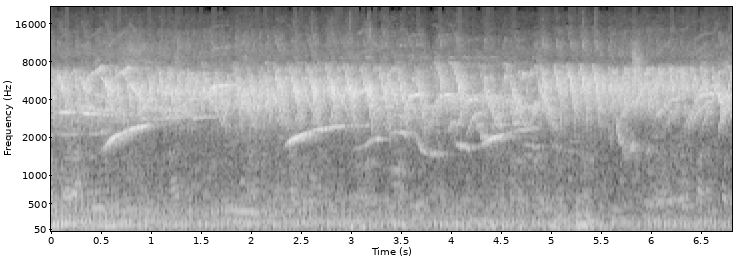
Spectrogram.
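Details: Several competition canaries at an Indonesian song contest pour out rapid high trills and rattles, with clear rising whistled slurs standing out; recorded as a contest simulation for training. A crowd murmur runs beneath.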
